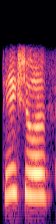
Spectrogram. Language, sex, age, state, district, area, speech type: Kashmiri, female, 30-45, Jammu and Kashmir, Bandipora, rural, conversation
